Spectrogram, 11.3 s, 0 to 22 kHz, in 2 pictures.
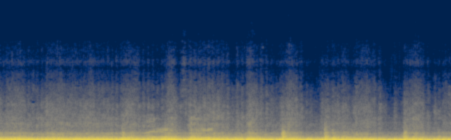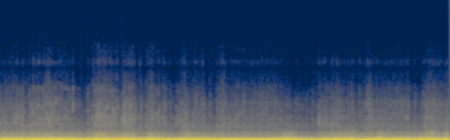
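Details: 1957 Chevy delivery V8 with Hilborn mechanical injection, warmed up after valve lash set by feeler gauge: uneven, lumpy, stumbling idle with no clean rhythm; running rough, owner suspects lean, maybe too little fuel needing a pill change.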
